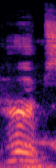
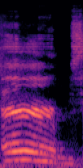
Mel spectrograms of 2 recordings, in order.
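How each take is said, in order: First: The word begins with a clear H sound. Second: The word begins without an H sound. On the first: This is how the other person says it. "you say herbs, so the H is not silent" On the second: This is how it is said in the United States. "it's herbs in the United States"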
